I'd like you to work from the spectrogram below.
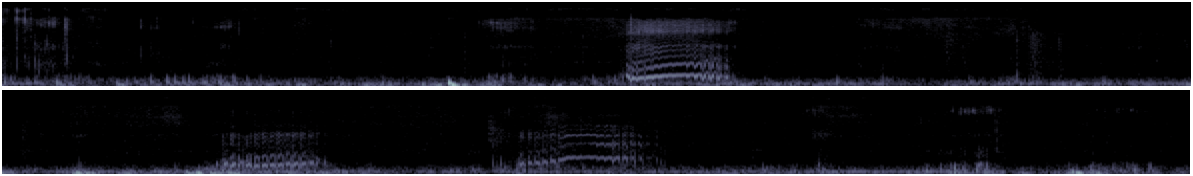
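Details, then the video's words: Luna the cat meowing for pets over a continuous deep purr, three separate meows spaced a few seconds apart, the first and last clear and ringing, the middle one shorter. "Pretty kitty meows for pets!"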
